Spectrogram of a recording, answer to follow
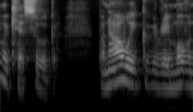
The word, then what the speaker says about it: K8SUG: Still pronunciation is the same, Kesug.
